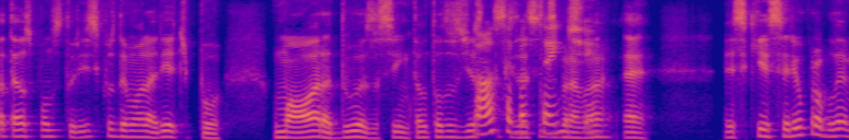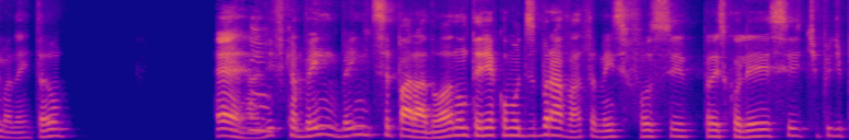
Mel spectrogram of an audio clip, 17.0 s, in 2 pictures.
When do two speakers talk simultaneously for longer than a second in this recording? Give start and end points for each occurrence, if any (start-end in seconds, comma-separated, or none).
4.7-6.1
